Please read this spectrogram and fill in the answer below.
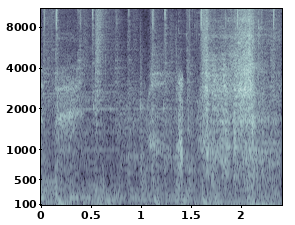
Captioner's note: whispering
